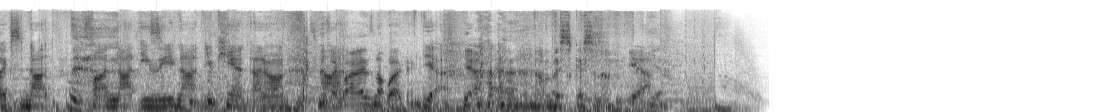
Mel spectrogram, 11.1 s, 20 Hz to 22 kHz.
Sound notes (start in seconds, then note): 0.7 laughing; 4.4 all laughing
